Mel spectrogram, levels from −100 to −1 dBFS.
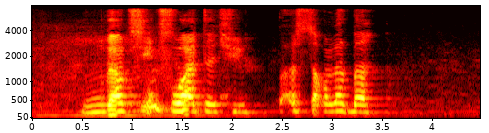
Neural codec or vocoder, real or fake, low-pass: codec, 16 kHz in and 24 kHz out, 1.1 kbps, FireRedTTS-2 codec; fake; 7.2 kHz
